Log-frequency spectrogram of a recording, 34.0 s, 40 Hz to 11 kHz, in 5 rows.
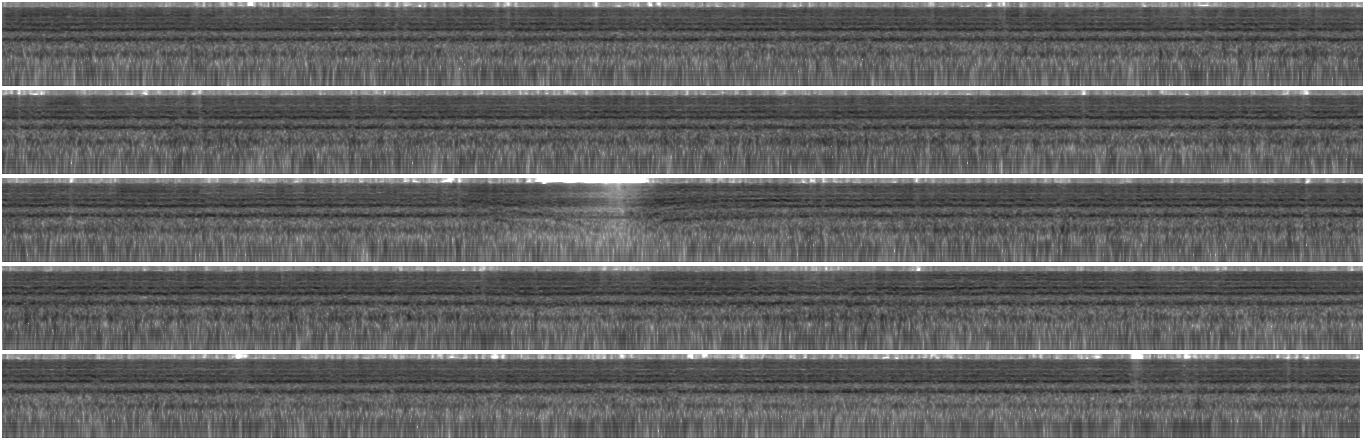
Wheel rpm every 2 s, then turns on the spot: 230, 230, 230, 230, 230, 230, 230, 230, 140, 230, 240, 230, 220, 230, 230, 230, 230.
none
